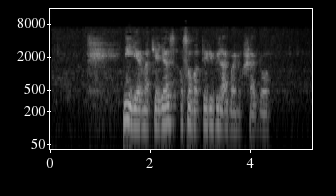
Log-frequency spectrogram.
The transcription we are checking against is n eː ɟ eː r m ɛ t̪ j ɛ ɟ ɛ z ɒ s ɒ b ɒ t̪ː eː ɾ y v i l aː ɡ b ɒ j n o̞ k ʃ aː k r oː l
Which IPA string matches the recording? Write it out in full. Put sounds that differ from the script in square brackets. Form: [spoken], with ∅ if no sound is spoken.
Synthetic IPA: n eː ɟ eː r m ɛ t̪ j ɛ ɟ ɛ z ɒ s ɒ b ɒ t̪ː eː ɾ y v i l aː ɡ b ɒ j n o̞ k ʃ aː [ɡ] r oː l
